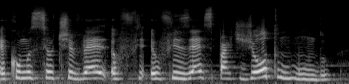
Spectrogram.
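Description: Fairly even intonation shapes the woman's high-pitched speech. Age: 20s. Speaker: church member. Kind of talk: testimony.

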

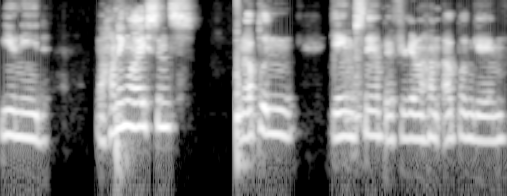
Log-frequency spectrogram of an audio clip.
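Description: Heard on a very clean recording with a silent background, the speaker uses an American accent, fairly even intonation and a moderate pace, with long, frequent pauses. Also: man, high pitch for a man. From California. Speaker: outdoor podcast host, hunter. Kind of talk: solo podcast monologue. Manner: casual with frequent fillers.

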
